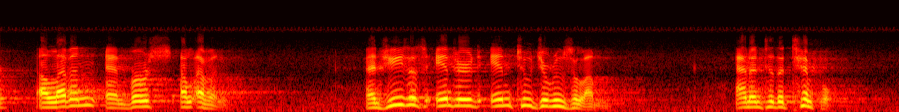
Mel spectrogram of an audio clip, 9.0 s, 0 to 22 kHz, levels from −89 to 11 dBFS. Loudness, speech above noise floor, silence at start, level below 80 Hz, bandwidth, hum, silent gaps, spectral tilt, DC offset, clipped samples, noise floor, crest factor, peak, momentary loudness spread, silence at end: -18 LUFS; 36 dB; 0 s; -58 dBFS; 7.8 kHz; none; none; -8 dB/octave; under 0.1%; under 0.1%; -53 dBFS; 16 dB; -4 dBFS; 15 LU; 0.65 s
